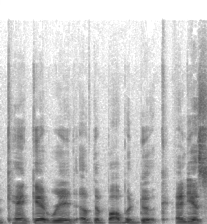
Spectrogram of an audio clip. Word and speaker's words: Babadook: get rid of the Baba duck and yes this is an Australian film so the proper way to pronounce it is the Baba dick but I mean as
